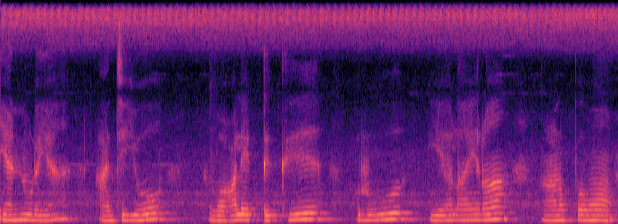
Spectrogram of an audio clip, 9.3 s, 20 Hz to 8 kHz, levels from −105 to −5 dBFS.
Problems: constant background noise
